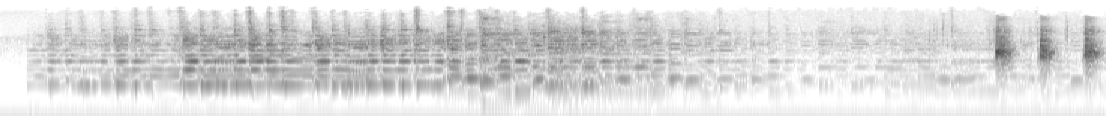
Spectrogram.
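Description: Nasal, honking duck quacks run over a steady low hum, then three short, loud quacks burst out in quick succession near the end.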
